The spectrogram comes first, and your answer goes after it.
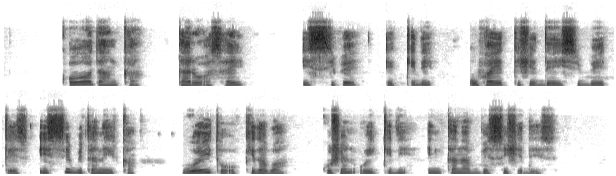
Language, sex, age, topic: Gamo, female, 25-35, government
